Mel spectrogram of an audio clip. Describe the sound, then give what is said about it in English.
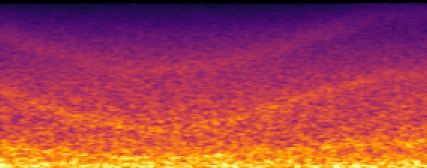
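Steady pink noise with a slow phasing sweep from a sweep oscillator, a faint whooshing comb-filter shimmer gliding up and down as it drifts in and out of phase, moving from the left ear into the right. It is continuous and even in loudness, with no voices. “this works really well with headphones on um, there's kind of a subtle movement between them as they go into and out of phase. Bring that down to like seven, so you can hear a little bit.”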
